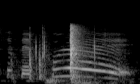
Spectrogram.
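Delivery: high, slow, drawn-out cheer; hooray cheer. Real, not acted. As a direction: cheer it out, celebrating. Celebrating getting the answer.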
